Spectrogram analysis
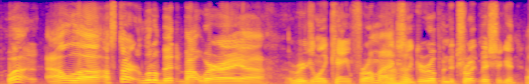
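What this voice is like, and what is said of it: Regional accent not typical of Detroit. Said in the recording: “Which is surprising with this accent, I understand.”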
